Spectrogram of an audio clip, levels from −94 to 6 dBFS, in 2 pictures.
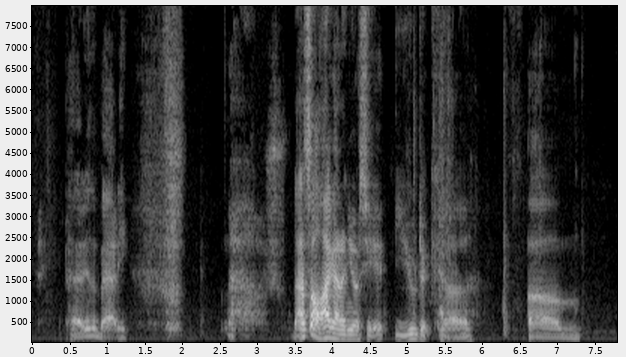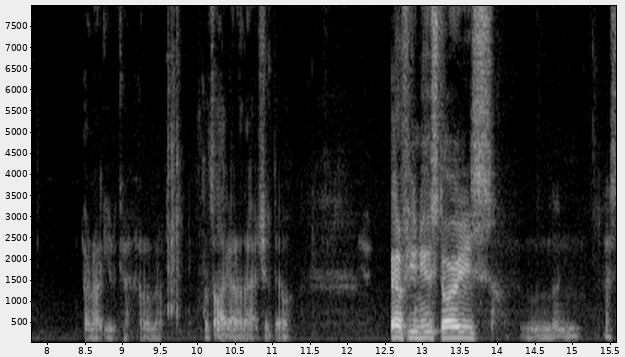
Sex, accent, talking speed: male, American, 120 wpm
